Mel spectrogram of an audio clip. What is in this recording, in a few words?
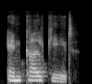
"inculcate", Indian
